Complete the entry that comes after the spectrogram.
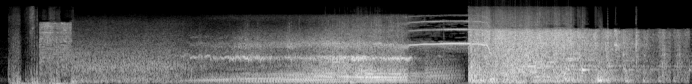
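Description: Small hatchback's engine revving higher and higher over a few seconds as its wheels spin on packed snow. After a brief high tone, a loud rushing noise takes over and cuts off near the end.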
